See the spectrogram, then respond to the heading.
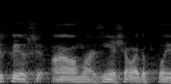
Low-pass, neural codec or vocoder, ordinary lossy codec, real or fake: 7.2 kHz; codec, 16 kHz in and 24 kHz out, 2.2 kbps, FireRedTTS-2 codec; none; fake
